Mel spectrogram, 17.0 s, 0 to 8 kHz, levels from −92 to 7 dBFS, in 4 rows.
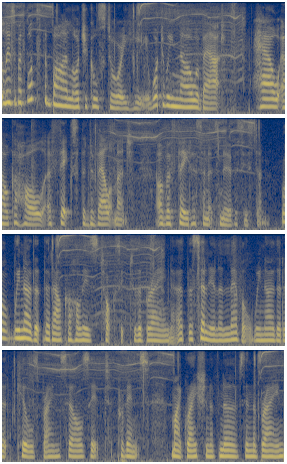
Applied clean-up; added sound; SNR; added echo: none; Engine; 17 dB; none.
